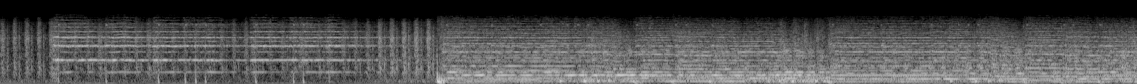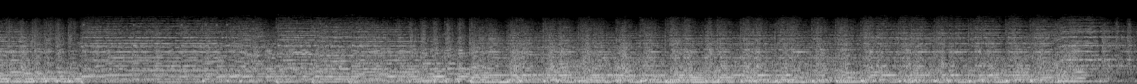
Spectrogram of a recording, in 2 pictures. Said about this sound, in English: And there was news, of course, too, if there was time after this understated news jingle.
